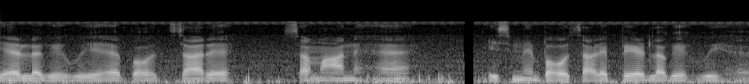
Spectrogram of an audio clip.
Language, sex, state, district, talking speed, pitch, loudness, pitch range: Hindi, male, Bihar, Jamui, 120 wpm, 95 Hz, -19 LUFS, 90-95 Hz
